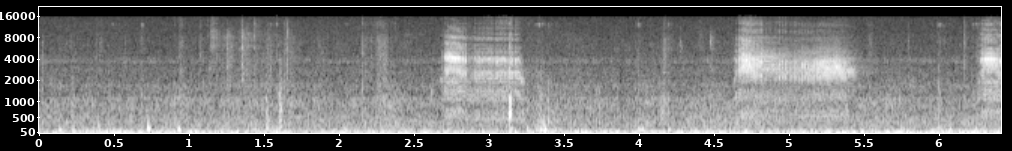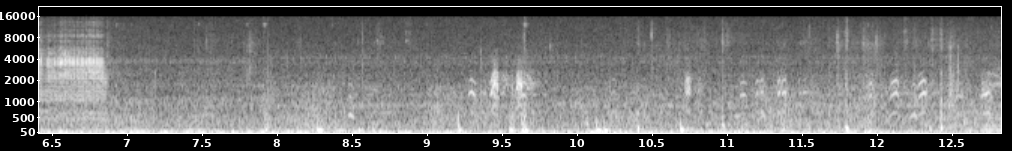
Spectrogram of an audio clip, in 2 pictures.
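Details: Tibetan partridge in the mid-winter freeze of Ladakh in the high Himalaya gives three harsh, grating bursts a second or two apart, then fainter scratchy notes, over a steady low rumble of wind.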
